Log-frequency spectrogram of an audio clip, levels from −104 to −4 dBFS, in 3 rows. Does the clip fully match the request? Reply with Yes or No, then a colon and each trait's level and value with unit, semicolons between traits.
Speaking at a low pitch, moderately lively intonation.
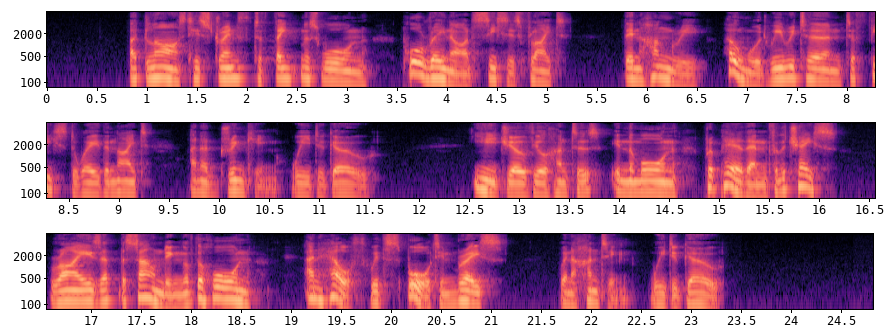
Yes: low, 110 Hz; average, 4.0 semitones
